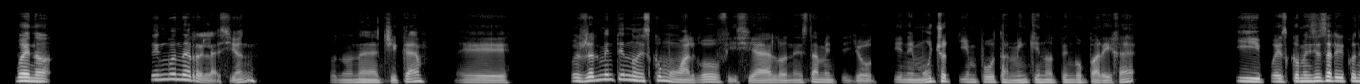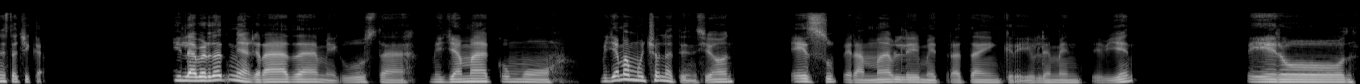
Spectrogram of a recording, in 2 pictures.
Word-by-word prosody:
Bueno, 150 -5 +7 1.0
tengo 225 +3 -1
una 225 -3 +4
relación 115 - -3 0.7
con 100 0 -13
una 100 0 -1
chica, 125 +9 -1 0.3
eh, 100 -2 -3 0.6
pues, 155 -1 0
realmente, 225 +5 +2
no 200 -4 +3
es 165 -2 +1
como 145 - 0
algo 105 +4 -1
oficial, 95 -3 -3
honestamente, 100 +1 -5
yo, 85 -3 -5 0.2
tiene 110 -2 -5
mucho 130 +9 +2
tiempo, 115 0 -5
también, 100 0 -3
que 110 - -4
no 105 -1 -1
tengo 105 0 -4
pareja, 90 -3 -2 1.0
y, 140 -4 +3
pues, 140 +1 -1
comencé 145 +1 +3
a - - +4
salir 160 -3 +6
con 155 0 +1
esta 135 -3 0
chica. - - -7 1.3
Y 190 - +2
la 180 -1 +8
verdad 180 +4 +7
me 200 -6 +3
agrada, 115 -1 +3
me 95 -5 -5
gusta, 100 +1 -6
me 115 -1 -7
llama 130 +3 +3
como 120 -3 -3 0.5
me 150 - -7
llama 195 +7 +5
mucho 190 -2 +2
la 175 -3 +1
atención, 110 - -2 0.6
es 135 -1 +1
superamable, 110 -2 -1
me 100 -3 -2
trata 105 +1 -5
increíblemente 100 -1 -6
bien 110 - -2 1.1
pero, 115 -2 +3
115 Hz, 120 wpm, -23 LUFS, 100-140 Hz, 1.3 s, la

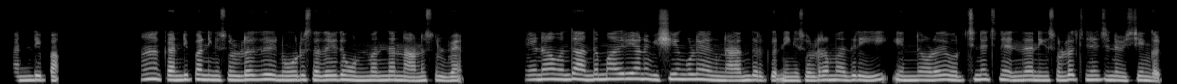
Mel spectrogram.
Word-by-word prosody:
கண்டிப்பா. 195 0 0 0.9
ஆ, - - -1 0.2
கண்டிப்பா. 215 +3 +2
நீங்க 205 -1 +2
சொல்றது 215 +2 +2 0.2
100% 205 +1 +1
உண்மைன்னு 195 +1 +1
தான் 195 -1 +1
நானும் 180 +3 -1
சொல்வேன். 180 -1 -1 0.7
ஏன்னா 225 +1 0
வந்து 230 +2 +1
அந்த 215 +1 +1
மாரியான 250 +1 +1
விஷயங்களும் 235 +2 +1
எனக்கு 200 -3 +1
நடந்திருக்கு. 190 +1 -1
நீங்க 180 0 +1
சொல்ற 185 +2 0
மாதிரி, 200 0 0 0.4
என்னோட 195 +1 +1 0.2
ஒரு 195 -2 -1
சின்ன 220 +1 0
சின்ன 220 -2 -2
இந்த 195 +2 0
நீங்க 195 0 0
சொல்ற 195 +3 +1
சின்ன 210 -1 -1
சின்ன 200 -1 0
விஷயங்கள். 185 -2 -2
200 Hz, 155 wpm, -23 LUFS, 195-215 Hz, 0.9 s, கண்டிப்பா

